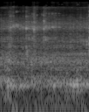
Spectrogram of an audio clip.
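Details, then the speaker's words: Robot vacuum that runs briefly then errors: a thin high squeak comes and goes over the whir from the side brush drive, which is rusty, damp inside and binding; the fan motor doesn't start. "мы можем слышать привод боковой щётки Да и мотор вентилятора не запустился"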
